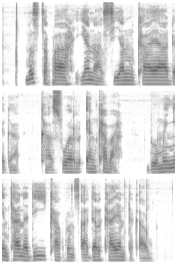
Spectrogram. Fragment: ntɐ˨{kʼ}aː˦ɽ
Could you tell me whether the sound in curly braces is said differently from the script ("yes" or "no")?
no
